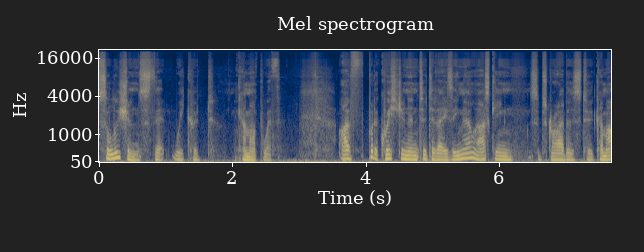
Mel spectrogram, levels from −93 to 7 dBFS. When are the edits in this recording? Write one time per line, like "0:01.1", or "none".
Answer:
none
